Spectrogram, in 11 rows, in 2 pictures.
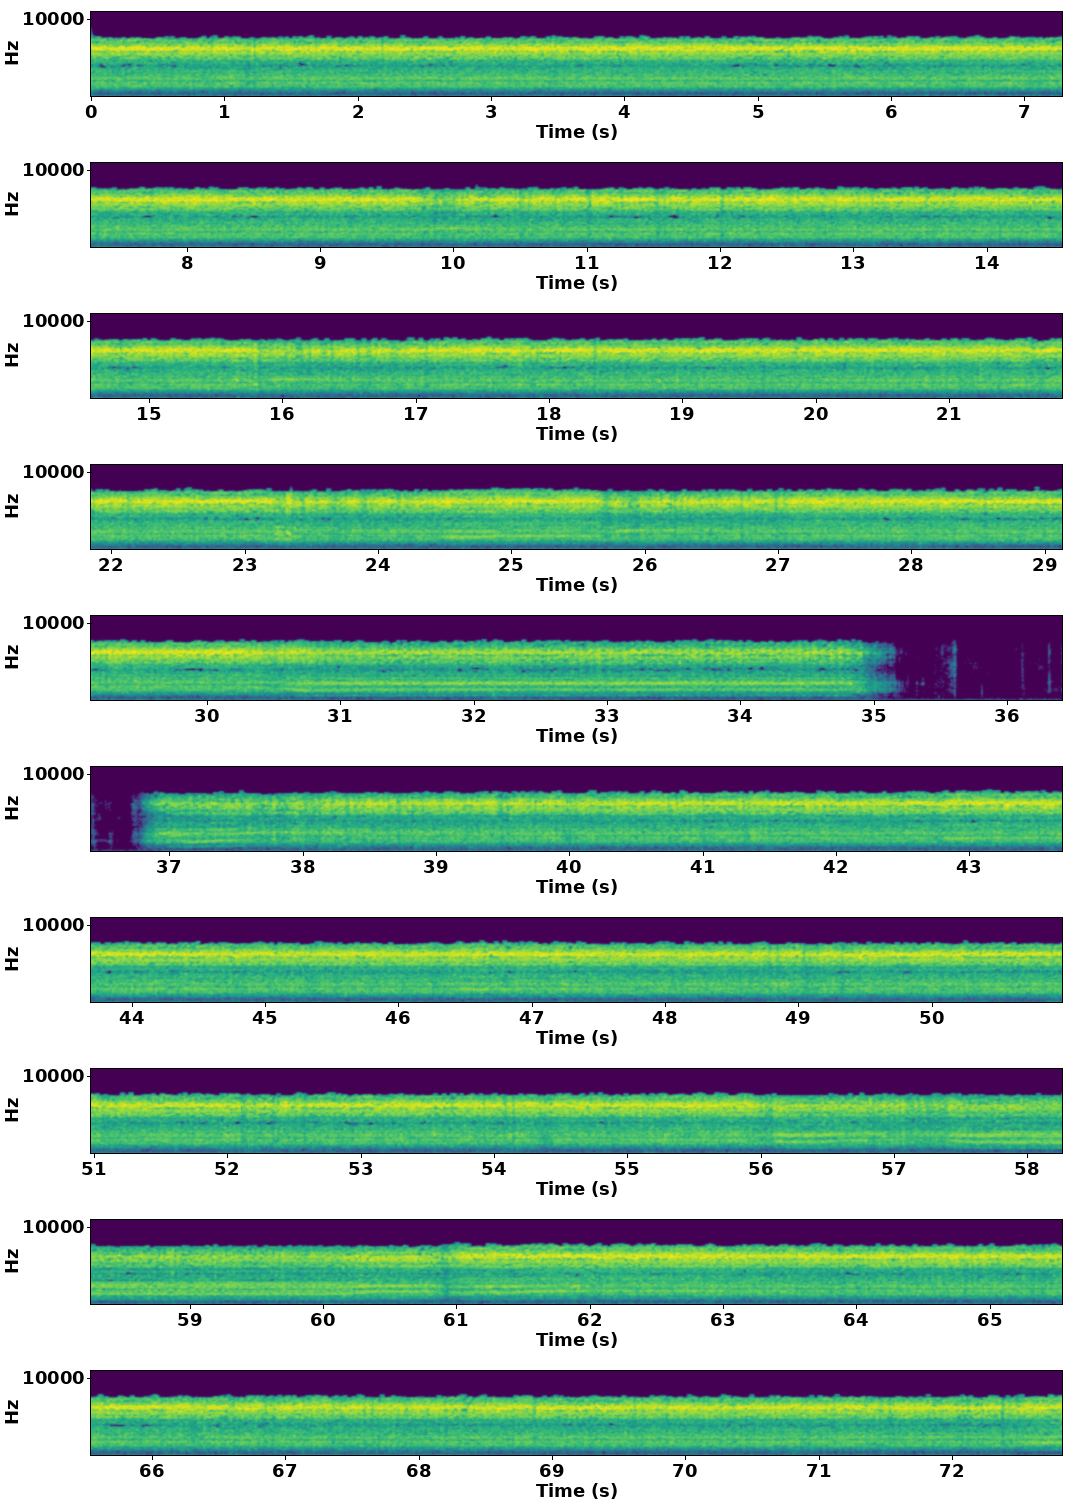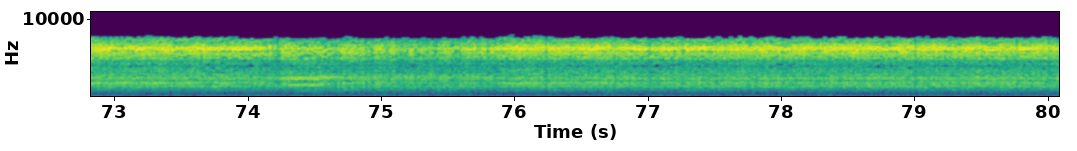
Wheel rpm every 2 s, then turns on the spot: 240, 230, 230, 230, 230, 230, 230, 230, 230, 230, 230, 230, 230, 230, 230, 190, 160, 100, 90, 230, 230, 230, 230, 230, 230, 230, 230, 230, 230, 210, 220, 230, 230, 230, 230, 230, 230, 230, 230, 230.
none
